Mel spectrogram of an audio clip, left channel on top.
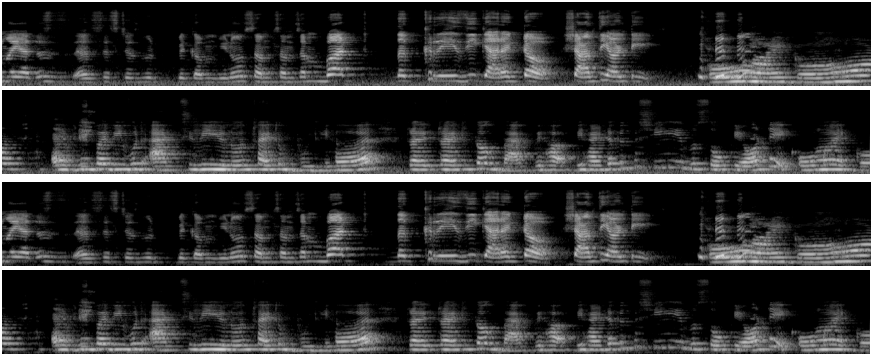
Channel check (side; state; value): left; noise; rumble, 24 dB below the sound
